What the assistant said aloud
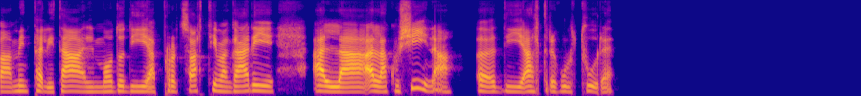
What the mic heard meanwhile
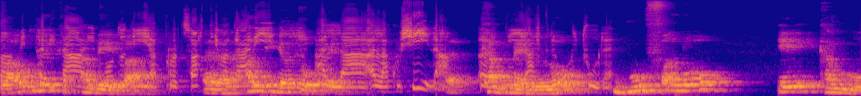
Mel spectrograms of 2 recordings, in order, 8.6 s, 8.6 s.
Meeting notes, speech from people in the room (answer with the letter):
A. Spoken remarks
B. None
A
